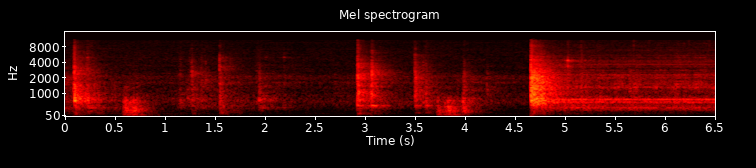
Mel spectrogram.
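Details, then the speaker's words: Commodore 1541 floppy drive from a backyard shed, loading a directory: sharp irregular head clacks, then a steady rough grinding whir while reading; it struggled with the disk. "looks like it's working makes a makes a kind of a grinding noise you can probably hear that"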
